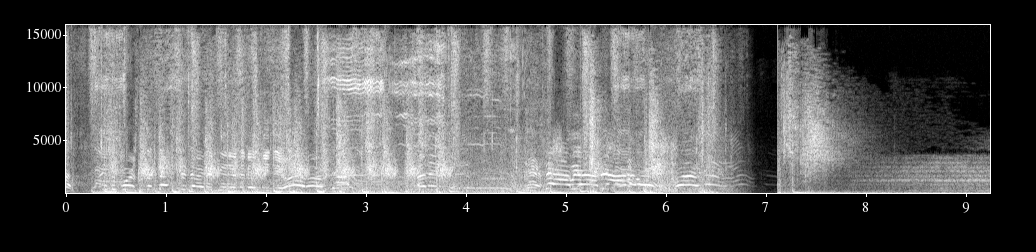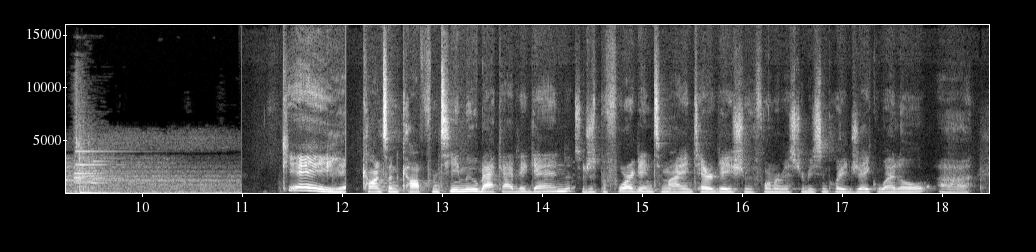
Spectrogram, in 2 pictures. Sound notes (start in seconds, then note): 5.3 pained objections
